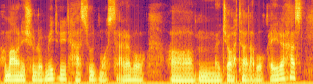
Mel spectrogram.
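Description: A man teaching an English lesson. He explains quickly and says the model words slowly and clearly. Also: low-pitched. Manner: switches between quick explanations and slow, drawn-out model words.

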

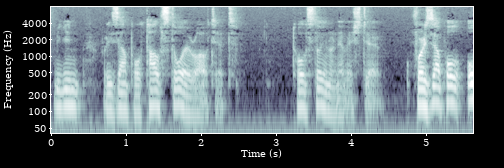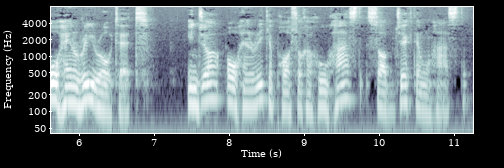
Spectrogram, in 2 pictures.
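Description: Male tutor, explaining grammar, slow and deliberate on the example sentences. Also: medium pitch, dark tone. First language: Persian. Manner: explains in Persian, reads English examples slowly and carefully. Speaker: English teacher. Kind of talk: recorded grammar lesson.

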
